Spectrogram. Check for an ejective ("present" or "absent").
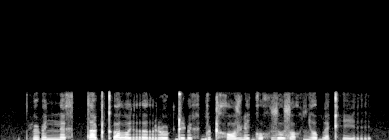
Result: present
